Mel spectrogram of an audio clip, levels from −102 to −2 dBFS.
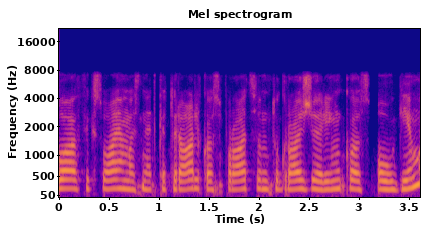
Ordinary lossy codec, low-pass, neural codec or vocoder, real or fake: Opus, 16 kbps; 7.2 kHz; codec, 16 kHz, 8 kbps, FreqCodec, larger model; fake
